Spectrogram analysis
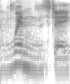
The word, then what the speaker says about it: Wednesday: Wen which is where Wednesday comes from that's that's where the D comes from that nobody pronounces um and uh so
